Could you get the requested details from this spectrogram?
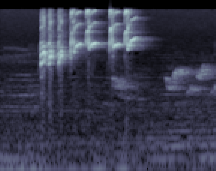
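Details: Orange-headed thrush lure song meant to coax silent birds into singing: sharp, very high chattering notes in quick clusters, followed by softer, lower slurred whistles.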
